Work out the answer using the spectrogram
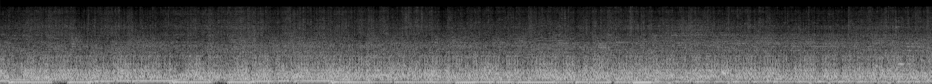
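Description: Electric Special Rapid commuter train running at speed: a steady rumble of wheels and running gear, heard from inside the front car just behind the driver's cab.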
